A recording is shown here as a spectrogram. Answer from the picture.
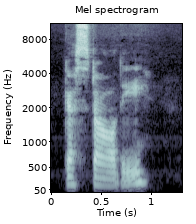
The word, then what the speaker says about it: Gastaldi: And we have our very special guest, Bree Gastaldi. I said that right. Correct, Bree? Did I say your last name correct? I thought so. – Yeah. – All right. Thought I nailed it.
